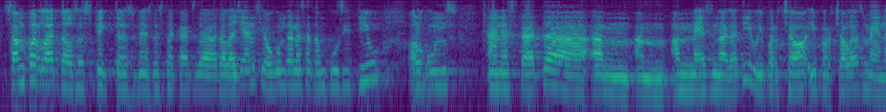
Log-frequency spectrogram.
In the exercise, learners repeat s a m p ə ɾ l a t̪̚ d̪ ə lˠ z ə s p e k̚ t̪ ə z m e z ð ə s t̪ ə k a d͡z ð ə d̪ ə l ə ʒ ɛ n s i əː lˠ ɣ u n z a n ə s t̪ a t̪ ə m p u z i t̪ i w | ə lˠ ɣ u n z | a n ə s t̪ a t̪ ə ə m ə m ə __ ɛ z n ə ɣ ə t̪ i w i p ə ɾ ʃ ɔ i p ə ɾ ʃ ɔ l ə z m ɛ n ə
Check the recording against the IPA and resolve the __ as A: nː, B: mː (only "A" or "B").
B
